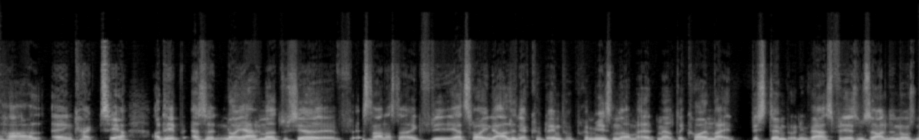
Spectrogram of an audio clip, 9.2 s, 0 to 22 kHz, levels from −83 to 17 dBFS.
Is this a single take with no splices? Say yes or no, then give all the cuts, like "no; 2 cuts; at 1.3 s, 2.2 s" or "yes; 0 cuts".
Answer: no; 4 cuts; at 2.6 s, 3.6 s, 5.2 s, 7.4 s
